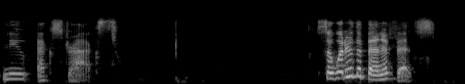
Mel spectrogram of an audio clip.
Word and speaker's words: NuXtrax: the new extracts and that's how you pronounce it new extracts so what are the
